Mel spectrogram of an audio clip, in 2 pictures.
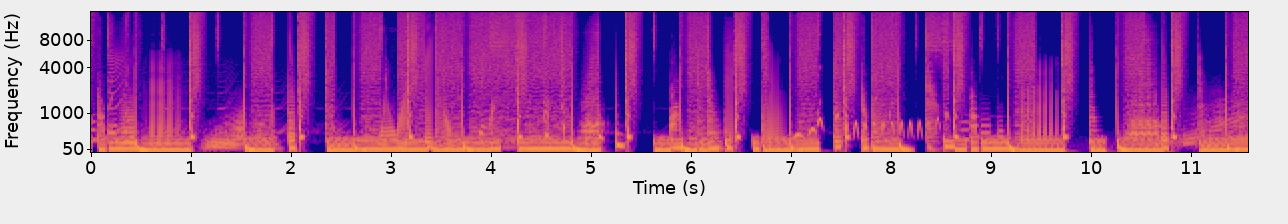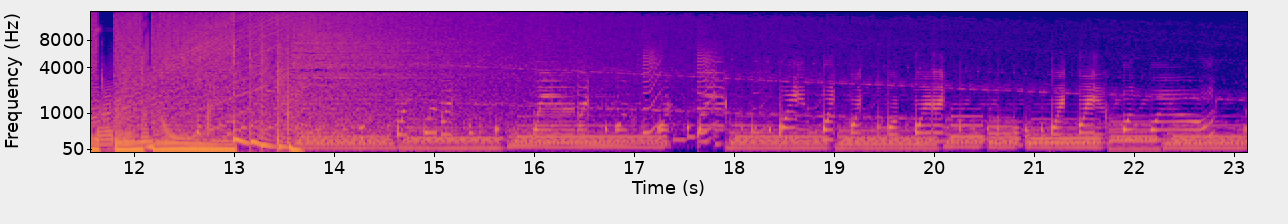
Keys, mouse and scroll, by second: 4.6 ctrl+=, 5.9 ctrl+=, 19.1 ctrl+j, 20.1 ctrl+t, 21.6 alt+click.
